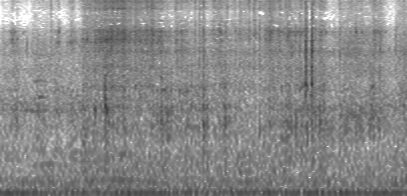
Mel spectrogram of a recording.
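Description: Shopping cart rolling over a concrete store floor: a steady low rumble with faint, scattered rattles.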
